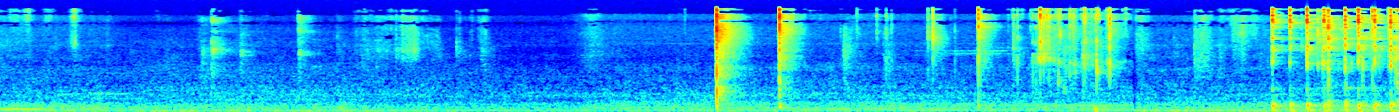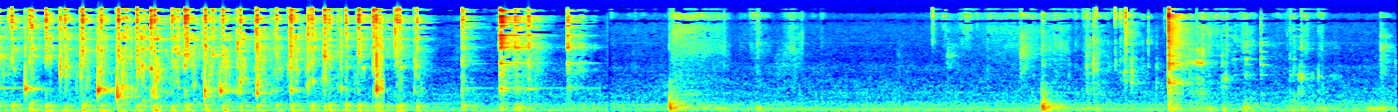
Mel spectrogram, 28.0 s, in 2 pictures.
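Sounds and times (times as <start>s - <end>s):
fork whisking eggs in glass bowl: 12.8s - 19.8s.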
